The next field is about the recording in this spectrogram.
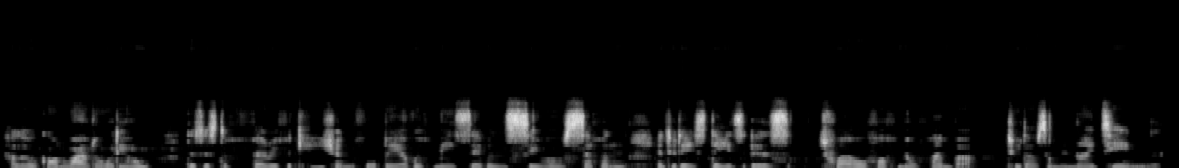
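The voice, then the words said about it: Non-native foreign accent in English. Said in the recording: “English is not my first language, judging by my accent. If you are into foreign accents,”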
